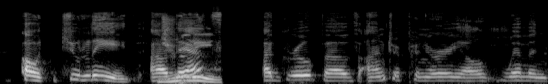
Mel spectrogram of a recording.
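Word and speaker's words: Joole: J o o l e how is that pronounced oh Julie a group of entrepreneurial women from India that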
